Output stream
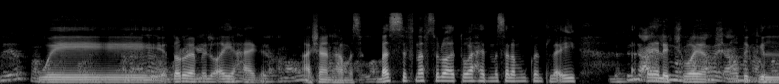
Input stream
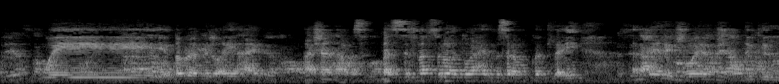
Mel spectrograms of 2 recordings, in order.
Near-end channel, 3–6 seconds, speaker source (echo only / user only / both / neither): echo only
